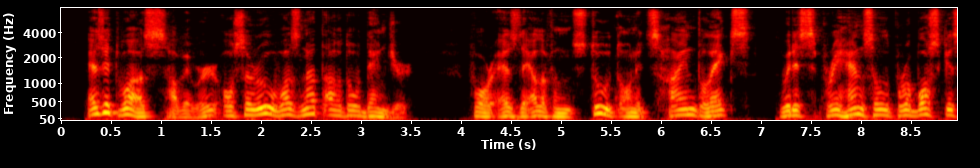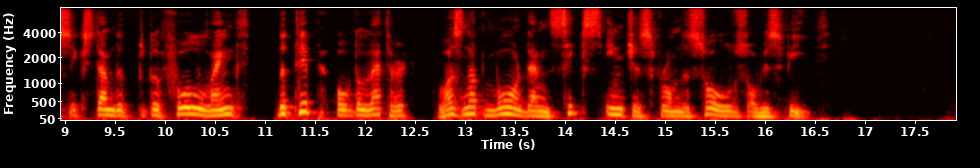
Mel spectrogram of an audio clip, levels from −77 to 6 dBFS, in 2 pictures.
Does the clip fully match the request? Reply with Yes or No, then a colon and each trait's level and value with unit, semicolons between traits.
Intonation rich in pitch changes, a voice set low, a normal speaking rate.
Yes: wide, 6.0 semitones; low, 130 Hz; average, 150 wpm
